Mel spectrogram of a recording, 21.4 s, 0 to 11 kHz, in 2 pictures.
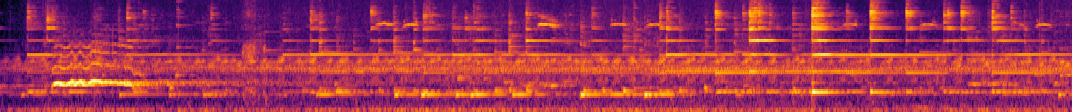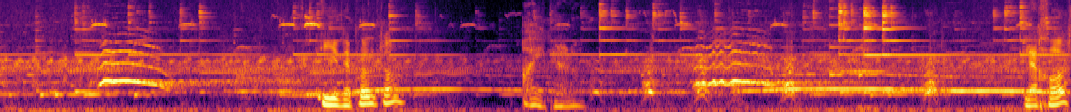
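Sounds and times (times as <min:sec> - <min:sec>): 
wolf howling: 0:00.0 - 0:07.0, 0:09.0 - 0:21.4
livestock bells jangling: 0:00.0 - 0:21.4
tawny owl hooting: 0:00.1 - 0:02.8, 0:10.4 - 0:21.4
speech: 0:14.0 - 0:14.9, 0:16.0 - 0:16.7, 0:21.0 - 0:21.4
dog barking: 0:17.1 - 0:19.0.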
